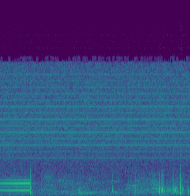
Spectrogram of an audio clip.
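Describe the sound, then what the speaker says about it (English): Telephone tones sound as a call is dialed on a wrestling TV show, with a steady tone at the start and then several short, separate beeps close by. "And this guy over here is Lance Russell, and he's trying to get the goose, Jerry Lawler, on the phone"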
